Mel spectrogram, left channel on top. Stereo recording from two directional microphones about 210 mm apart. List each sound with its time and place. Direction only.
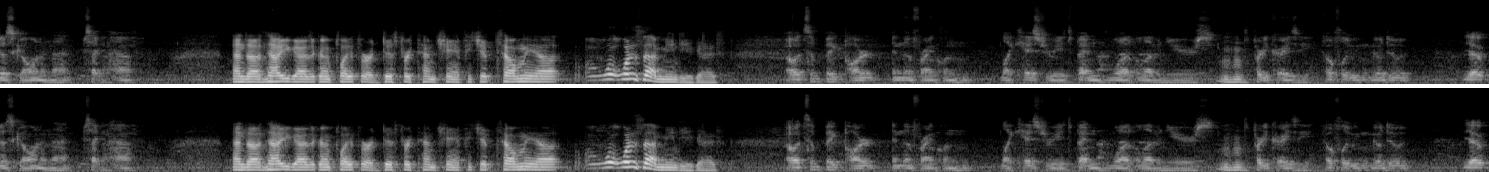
0.0 s speech: centre (ahead or behind)
2.3 s speech: 10° left (ahead or behind)
12.2 s speech: 15° left (ahead or behind)
12.5 s speech: centre (ahead or behind)
14.7 s speech: 15° left (ahead or behind)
